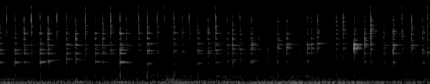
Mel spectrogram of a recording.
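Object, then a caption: Glass bottle with water. Long nails of both hands tap quickly on a clear, hollow square glass bottle holding water. A rapid stream of quiet, bright, clicky taps sounds with short glassy rings, over a faint low rumble.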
